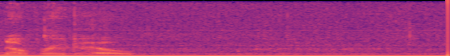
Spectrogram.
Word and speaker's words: Naruto: how it this pronounced it is pronounced Naruto well no ask ask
